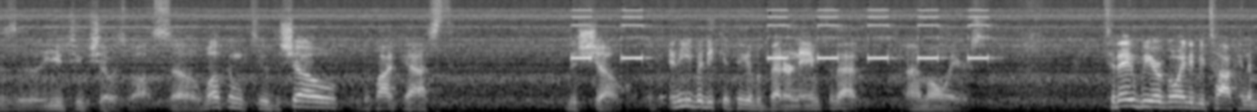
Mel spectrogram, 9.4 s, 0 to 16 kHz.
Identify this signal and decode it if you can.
Beep code, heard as a piezo beeper, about 2250 Hz, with room echo and speech in English. 2-5.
